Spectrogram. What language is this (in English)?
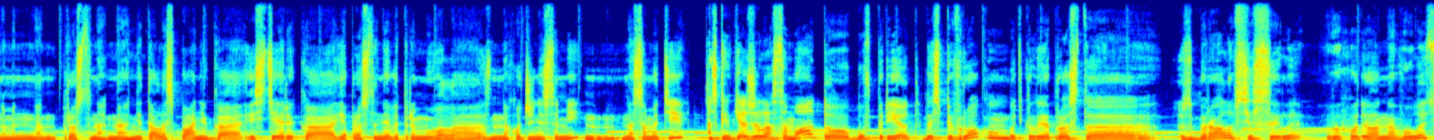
Ukrainian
